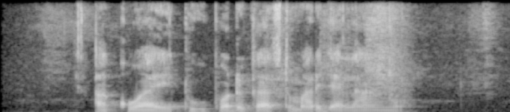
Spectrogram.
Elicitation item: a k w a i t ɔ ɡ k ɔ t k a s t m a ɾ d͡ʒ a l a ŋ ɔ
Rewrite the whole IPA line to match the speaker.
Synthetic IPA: a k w a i t u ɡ p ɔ d k a s t m a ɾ d͡ʒ a l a ŋ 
